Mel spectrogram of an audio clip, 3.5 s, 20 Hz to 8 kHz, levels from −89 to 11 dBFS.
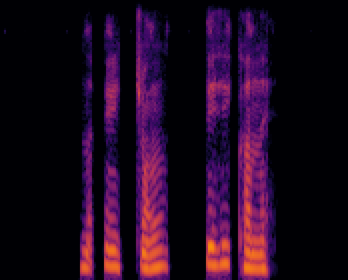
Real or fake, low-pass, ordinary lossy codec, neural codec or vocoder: real; 7.2 kHz; Opus, 24 kbps; none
